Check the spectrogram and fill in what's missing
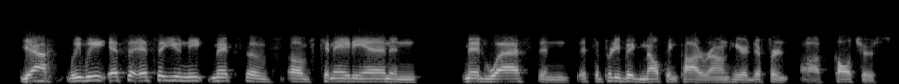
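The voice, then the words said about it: Michigan accent. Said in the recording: “you can tell with your accent... the Michigan accent's a little bit different, so you can tell that you're from Michigan.”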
